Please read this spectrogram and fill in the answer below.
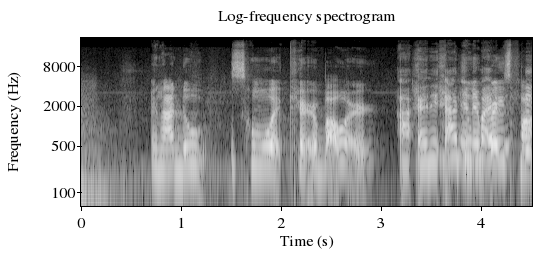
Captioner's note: voice breaking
